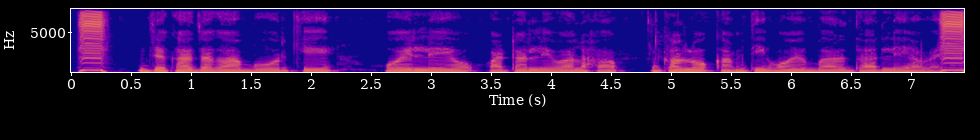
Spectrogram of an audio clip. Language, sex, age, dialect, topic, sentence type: Chhattisgarhi, female, 25-30, Eastern, agriculture, statement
